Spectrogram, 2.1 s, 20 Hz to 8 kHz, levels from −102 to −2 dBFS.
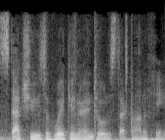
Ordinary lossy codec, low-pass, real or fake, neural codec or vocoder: MP3, 48 kbps; 7.2 kHz; fake; codec, 16 kHz, 0.5 kbps, X-Codec, HuBERT features, trained on general audio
